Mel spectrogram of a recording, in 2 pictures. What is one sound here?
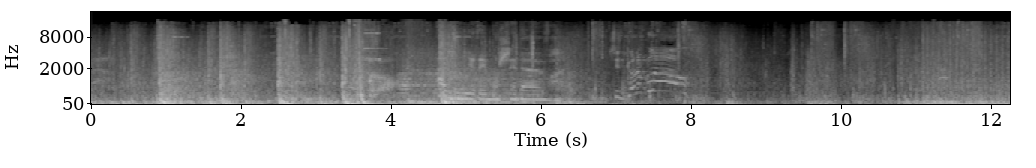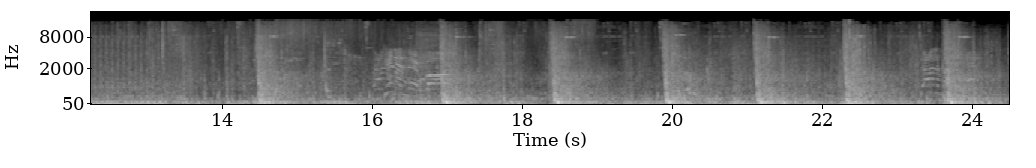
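Sharp rifle shots crack out one at a time.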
